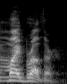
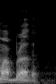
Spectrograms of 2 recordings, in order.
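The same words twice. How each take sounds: First: It sounds forced and put-on. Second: It sounds relaxed and natural. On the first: An outsider is faking the speech style. The speaker calls it wrong. "We don't speak like that" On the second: It is the speech style as really used. The speaker calls it right. "it's a way we say that shit"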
